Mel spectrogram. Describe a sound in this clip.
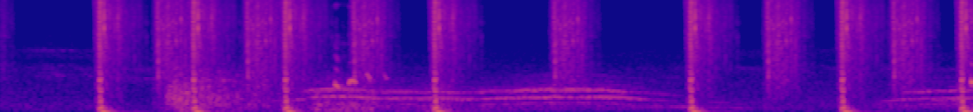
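Short thumps and pops sound from a mobile game.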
